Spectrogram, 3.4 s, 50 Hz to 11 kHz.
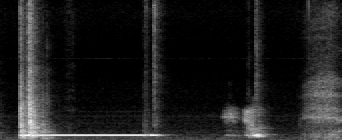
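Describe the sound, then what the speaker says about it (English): A desk phone extension on an office VoIP system rings with one steady electronic tone lasting over a second, followed by shorter beeps and faint clicks, close and clear with no talking. "4001 is calling 4000, so 4000's ringing."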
